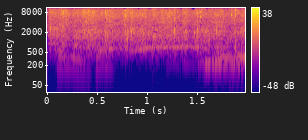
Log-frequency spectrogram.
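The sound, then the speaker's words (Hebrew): An audience applauds musicians on stage at a singalong concert with dense, steady clapping, and a voice is heard over it. “כמו שאתם רואים פה המנגנים על הבמה, עשו להם הרבה הרבה כפיים, מגיע להם.”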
